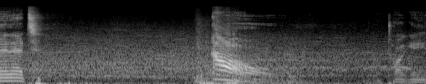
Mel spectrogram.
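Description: A body slams onto a wrestling mat with a heavy thud.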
